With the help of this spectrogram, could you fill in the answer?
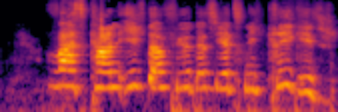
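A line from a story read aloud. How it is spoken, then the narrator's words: Sudden scream. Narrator (German): schrie plötzlich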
